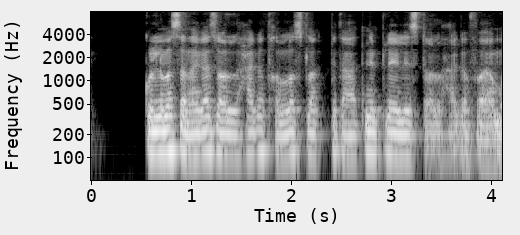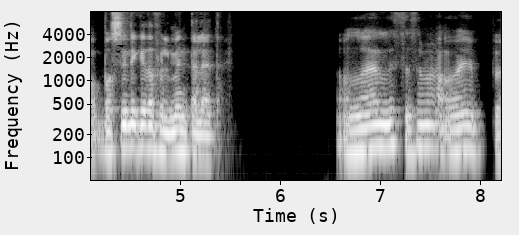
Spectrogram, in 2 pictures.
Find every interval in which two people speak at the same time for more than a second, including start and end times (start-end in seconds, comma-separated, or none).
none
